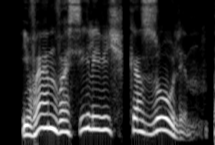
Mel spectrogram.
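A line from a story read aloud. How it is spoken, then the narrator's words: Nasal. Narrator (Russian): прогнусавил он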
